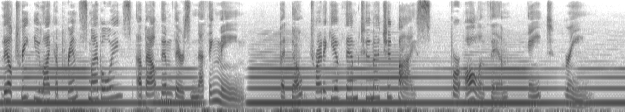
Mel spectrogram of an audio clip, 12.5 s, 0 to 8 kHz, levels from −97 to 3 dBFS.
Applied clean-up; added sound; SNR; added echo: none; Wind instrument, woodwind instrument; -4 dB; none.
